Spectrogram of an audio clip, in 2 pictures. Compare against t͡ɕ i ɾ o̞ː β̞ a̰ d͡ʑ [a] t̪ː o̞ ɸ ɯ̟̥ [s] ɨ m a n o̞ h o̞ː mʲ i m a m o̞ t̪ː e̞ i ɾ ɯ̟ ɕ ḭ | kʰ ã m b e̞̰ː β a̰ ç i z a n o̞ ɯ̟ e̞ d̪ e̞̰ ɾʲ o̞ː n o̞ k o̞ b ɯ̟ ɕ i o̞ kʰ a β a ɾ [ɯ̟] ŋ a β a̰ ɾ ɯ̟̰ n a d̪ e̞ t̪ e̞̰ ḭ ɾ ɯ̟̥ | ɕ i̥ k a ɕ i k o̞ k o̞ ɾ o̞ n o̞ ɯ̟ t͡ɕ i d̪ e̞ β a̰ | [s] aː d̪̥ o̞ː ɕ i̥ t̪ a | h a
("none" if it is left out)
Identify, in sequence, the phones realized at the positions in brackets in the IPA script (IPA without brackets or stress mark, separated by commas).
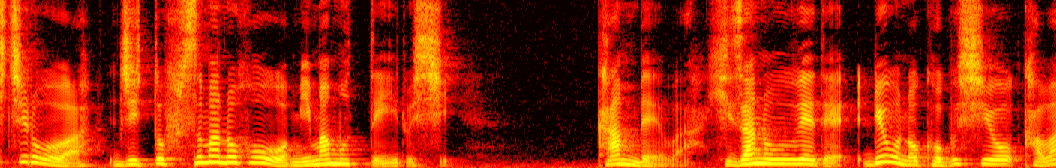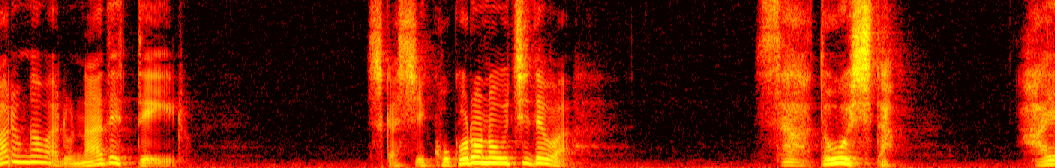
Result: i, s, ɯ̟, s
